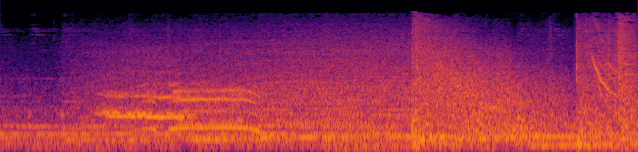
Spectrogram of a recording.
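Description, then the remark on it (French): A car engine revs as Rodi gets into his car and drives off, tires squealing and skidding in long, wavering screeches, loud, with a couple of sharp bangs near the end. “Il y a Rodi qui monte dans sa caisse.”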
